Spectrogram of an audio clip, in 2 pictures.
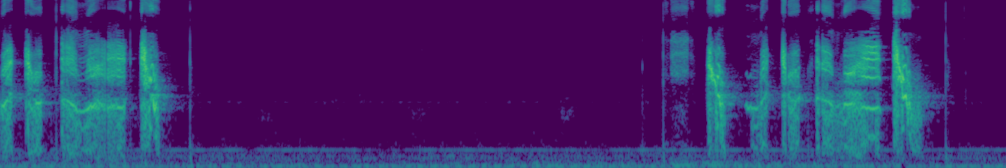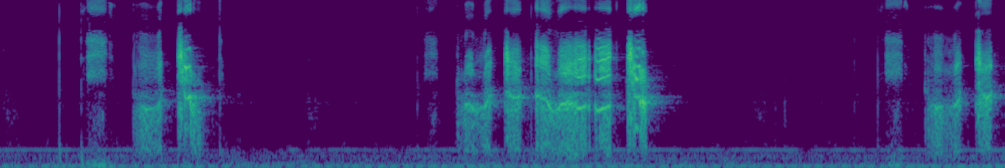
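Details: Cockatiel (Nymphicus hollandicus), talking.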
